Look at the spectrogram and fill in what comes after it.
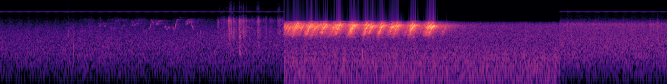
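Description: A bird's loud, rapid chattering call, a run of about a dozen quick notes at roughly five a second lasting about two and a half seconds, starting about four seconds in. Before it, a few faint high chirps.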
